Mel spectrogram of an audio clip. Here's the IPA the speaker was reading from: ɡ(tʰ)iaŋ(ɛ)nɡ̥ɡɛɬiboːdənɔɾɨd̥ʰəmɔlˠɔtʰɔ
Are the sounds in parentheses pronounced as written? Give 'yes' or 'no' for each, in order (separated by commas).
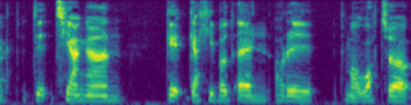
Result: yes, no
